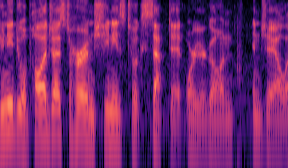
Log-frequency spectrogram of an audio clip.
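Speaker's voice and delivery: ordinary delivery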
